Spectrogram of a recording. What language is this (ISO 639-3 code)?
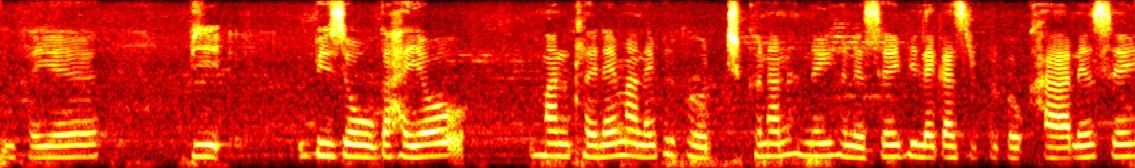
brx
